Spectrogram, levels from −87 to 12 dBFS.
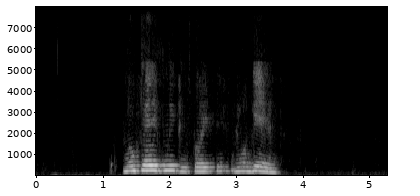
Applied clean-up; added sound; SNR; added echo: neural mask model DeepFilterNet 3.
